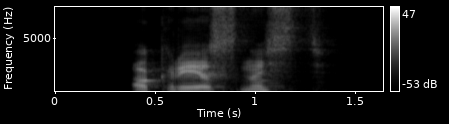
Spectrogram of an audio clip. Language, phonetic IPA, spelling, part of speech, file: Russian, [ɐˈkrʲesnəsʲtʲ], окрестность, noun, Ru-окрестность.ogg
- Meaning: 1. environs, vicinity, neighbourhood 2. neighbourhood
